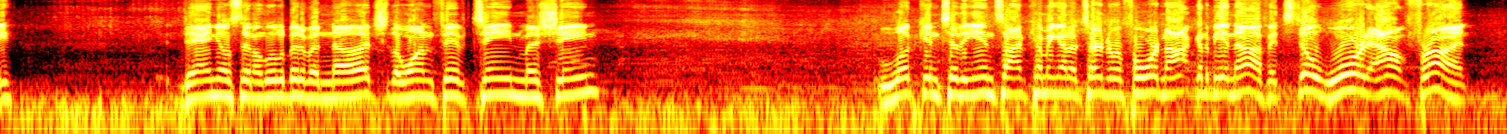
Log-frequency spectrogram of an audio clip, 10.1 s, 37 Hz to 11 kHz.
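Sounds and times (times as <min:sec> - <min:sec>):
race car engines rumbling: 0:00.0 - 0:10.0.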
